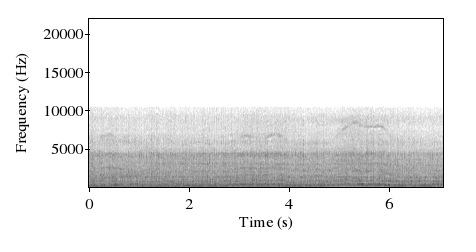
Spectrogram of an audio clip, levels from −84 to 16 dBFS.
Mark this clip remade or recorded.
remade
